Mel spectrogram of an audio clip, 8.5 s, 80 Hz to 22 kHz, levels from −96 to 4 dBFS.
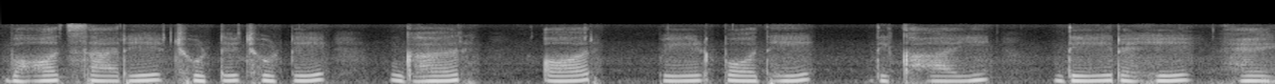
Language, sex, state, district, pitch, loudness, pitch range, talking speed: Hindi, female, Chhattisgarh, Raipur, 205 Hz, -21 LUFS, 200-215 Hz, 85 wpm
